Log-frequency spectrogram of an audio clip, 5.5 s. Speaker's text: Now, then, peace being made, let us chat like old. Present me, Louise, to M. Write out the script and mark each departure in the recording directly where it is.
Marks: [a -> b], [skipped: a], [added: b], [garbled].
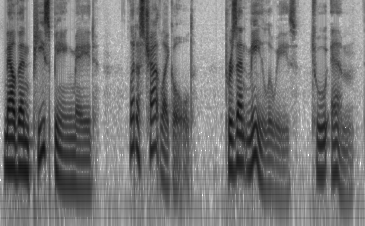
Now, then, peace being made, let us chat like old. Present me, Louise, to M.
